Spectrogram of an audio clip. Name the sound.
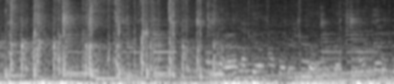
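audience applause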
